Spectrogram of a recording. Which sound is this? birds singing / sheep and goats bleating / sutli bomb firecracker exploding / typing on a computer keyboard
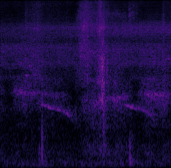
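birds singing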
